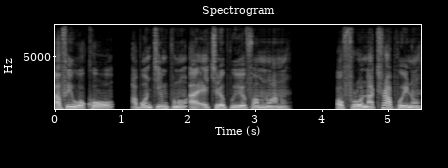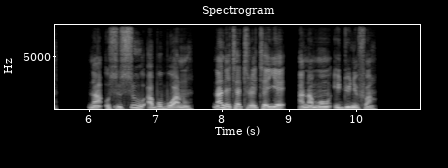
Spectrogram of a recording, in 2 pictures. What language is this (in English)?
Akan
